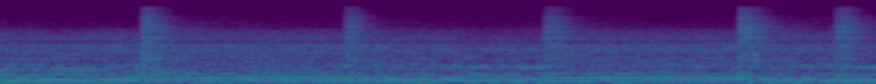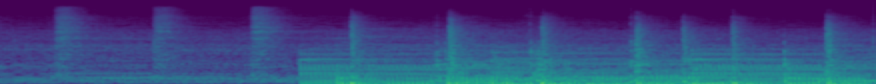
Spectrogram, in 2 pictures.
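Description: Live rock band of electric guitars, bass, keyboard and drums. It opens quietly with held notes and light ticks keeping time, then the full band comes in loudly about six seconds in.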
